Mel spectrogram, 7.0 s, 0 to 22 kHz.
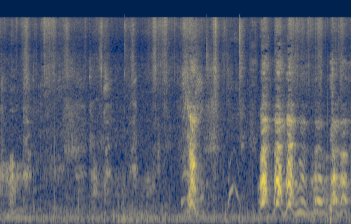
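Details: Two huskies on the Pacific Crest Trail confronting a mountain lion, August 2017: after low murmuring and a person's voice, a burst of loud, tonal, arching barks and yips comes in quick succession near the end.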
